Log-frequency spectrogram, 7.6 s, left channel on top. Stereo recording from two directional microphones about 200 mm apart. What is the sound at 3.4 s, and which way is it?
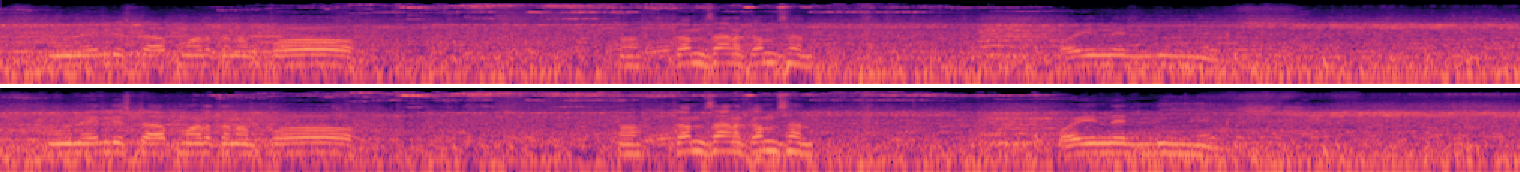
Speech, 10° right (ahead or behind).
